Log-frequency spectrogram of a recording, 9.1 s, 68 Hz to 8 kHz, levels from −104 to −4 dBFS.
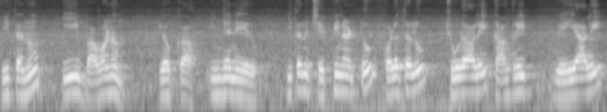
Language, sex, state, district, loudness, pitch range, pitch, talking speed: Telugu, male, Telangana, Nalgonda, -19 LUFS, 140-165 Hz, 150 Hz, 70 wpm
